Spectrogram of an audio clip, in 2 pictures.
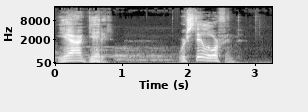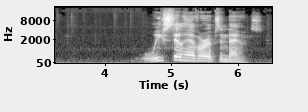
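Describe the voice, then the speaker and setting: A man's voice: on the high side, huge pitch swings, takes it slowly, pushed and bright, faint music behind, exaggerated voice. A young man voicing a scrappy, earnest thirteen-year-old cartoon bunny boy with a Southern US accent, emphatic and folksy as he pleads. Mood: exasperated. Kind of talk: dramatic cartoon monologue.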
